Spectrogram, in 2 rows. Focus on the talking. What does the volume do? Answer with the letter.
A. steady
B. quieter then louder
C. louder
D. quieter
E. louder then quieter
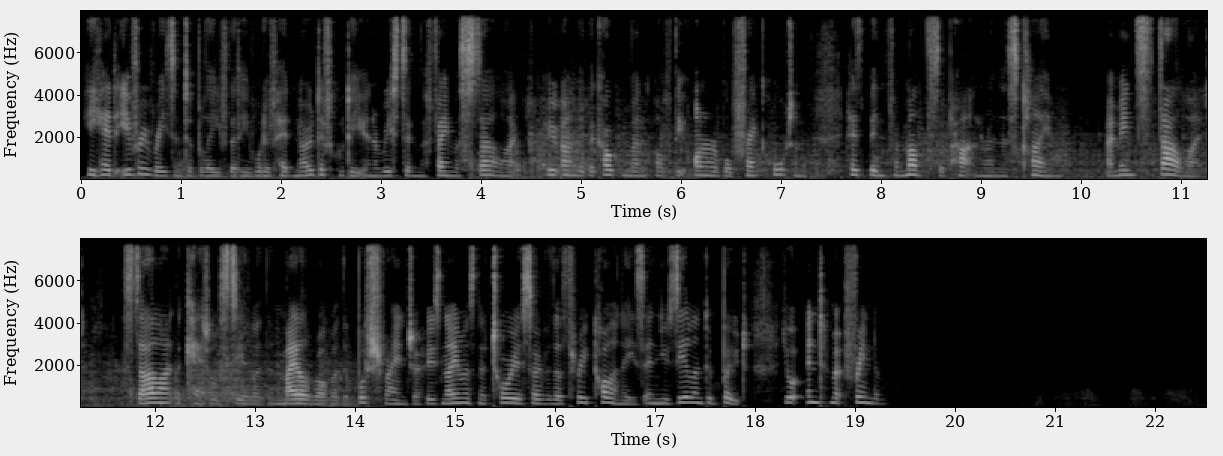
A.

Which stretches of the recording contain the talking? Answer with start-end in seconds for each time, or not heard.
0.1-19.4.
